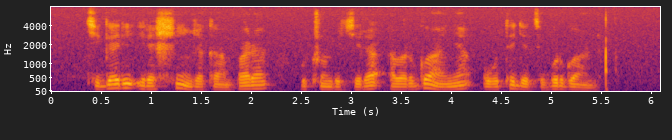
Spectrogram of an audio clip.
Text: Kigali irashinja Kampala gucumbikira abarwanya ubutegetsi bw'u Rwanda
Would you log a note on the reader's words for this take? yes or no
no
